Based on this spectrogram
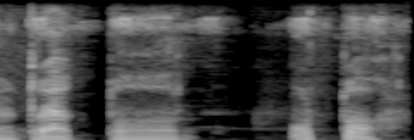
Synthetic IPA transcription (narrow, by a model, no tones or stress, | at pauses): ʈɾakʈɔɾ | ɔʈɔ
